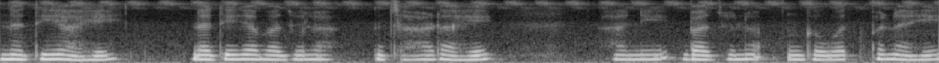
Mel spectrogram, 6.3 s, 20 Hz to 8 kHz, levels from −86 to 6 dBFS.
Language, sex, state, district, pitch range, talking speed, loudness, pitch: Marathi, female, Maharashtra, Solapur, 200-215 Hz, 105 wpm, -15 LUFS, 205 Hz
